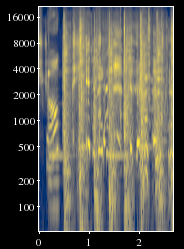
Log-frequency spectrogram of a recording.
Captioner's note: laughter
